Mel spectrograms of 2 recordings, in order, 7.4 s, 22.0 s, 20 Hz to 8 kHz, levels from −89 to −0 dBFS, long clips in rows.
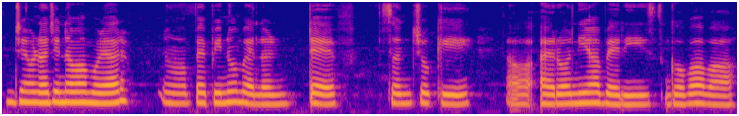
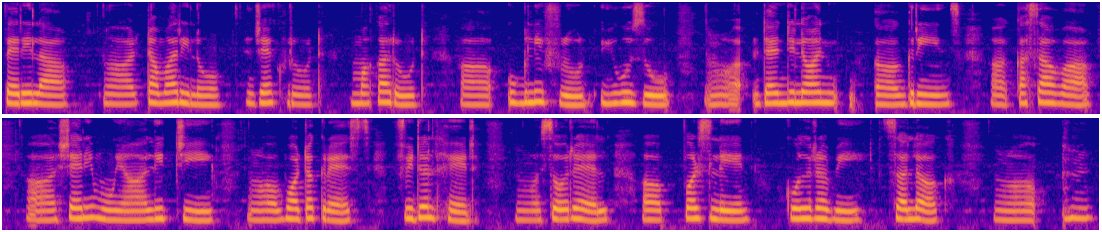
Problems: constant background noise, background conversations at intervals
